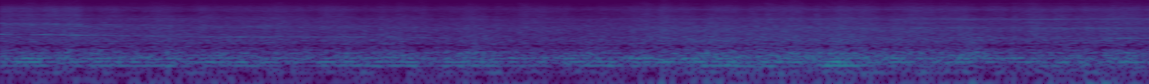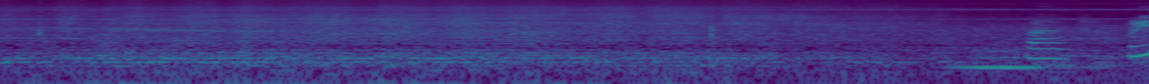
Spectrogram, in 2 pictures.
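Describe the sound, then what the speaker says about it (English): Liquid mixing machine running with its mixer and homogenizer turning in opposite directions, a steady broadband motor whine and hum lasting throughout, fairly even in level, with a brief clunk near the end. "Please note the direction of the mixer is clockwise and the homogenizer is anti-clockwise."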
